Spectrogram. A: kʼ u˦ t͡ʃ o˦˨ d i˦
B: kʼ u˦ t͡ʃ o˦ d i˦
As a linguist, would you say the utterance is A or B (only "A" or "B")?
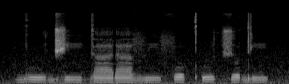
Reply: B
